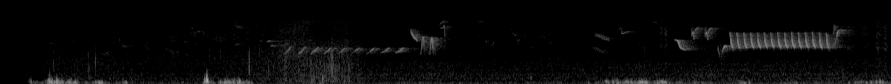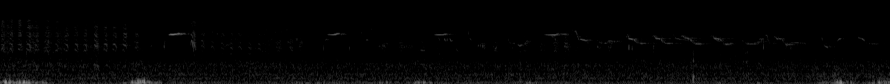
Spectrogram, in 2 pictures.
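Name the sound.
birds singing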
